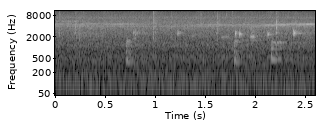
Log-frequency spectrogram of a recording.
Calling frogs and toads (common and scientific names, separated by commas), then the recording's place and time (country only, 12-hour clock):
blacksmith tree frog (Boana faber), two-colored oval frog (Elachistocleis bicolor), Cochran's lime tree frog (Sphaenorhynchus surdus)
Brazil, 1:00am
